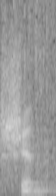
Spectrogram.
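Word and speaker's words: 心: mind in Chinese mind is um this word pronounced shin and shin is here Shin is the heart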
